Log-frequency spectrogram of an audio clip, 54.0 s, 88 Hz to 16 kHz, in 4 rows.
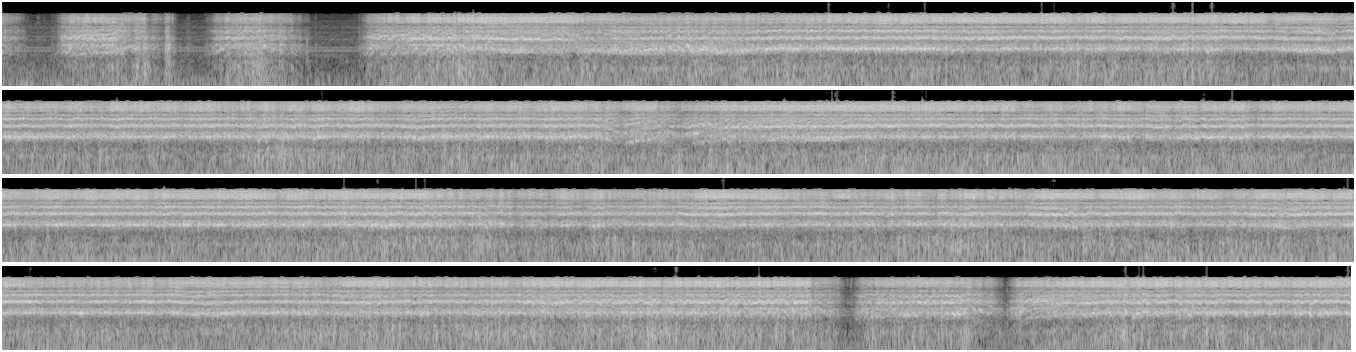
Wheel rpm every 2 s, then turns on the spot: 60, 60, 170, 200, 230, 230, 220, 230, 230, 230, 160, 230, 230, 230, 230, 240, 230, 230, 230, 230, 230, 230, 220, 200, 140, 150, 230.
none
